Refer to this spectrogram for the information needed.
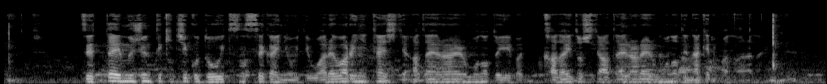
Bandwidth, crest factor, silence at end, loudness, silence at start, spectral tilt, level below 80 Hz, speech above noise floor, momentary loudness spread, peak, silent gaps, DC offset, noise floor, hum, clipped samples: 11.5 kHz; 24 dB; 0.05 s; -27 LUFS; 0.05 s; -4.5 dB/octave; -52 dBFS; 26 dB; 12 LU; -2 dBFS; none; under 0.1%; -52 dBFS; none; under 0.1%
